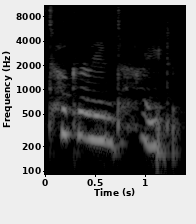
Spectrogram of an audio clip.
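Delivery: soft high whisper, slow; hushed bedtime whisper. Real, not acted. Whispering while applying strip.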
